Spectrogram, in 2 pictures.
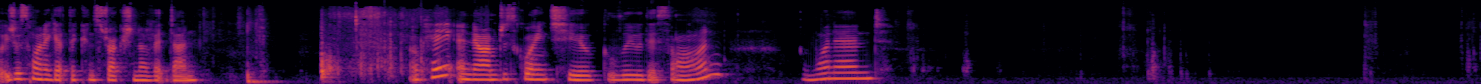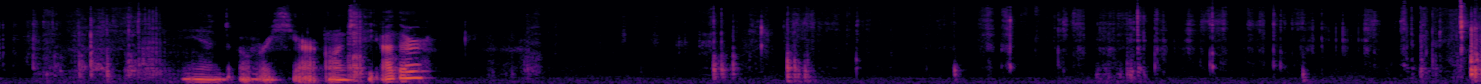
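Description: Paper rustles and crinkles as hands fold it.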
